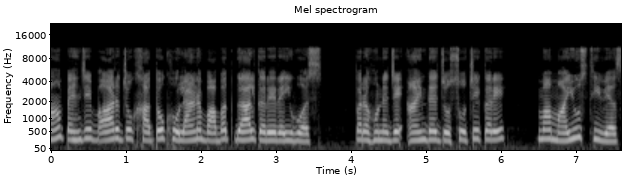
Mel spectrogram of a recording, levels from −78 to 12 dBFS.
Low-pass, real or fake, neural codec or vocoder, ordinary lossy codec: 10.8 kHz; real; none; none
